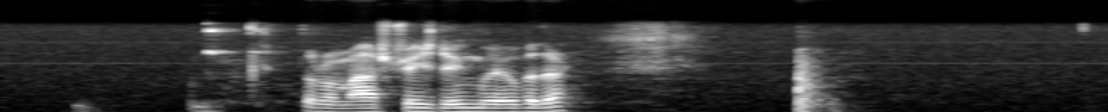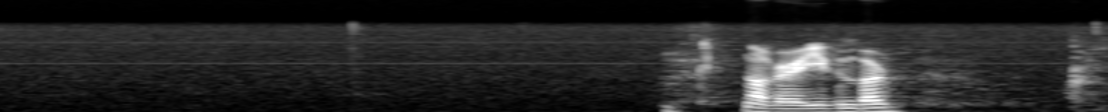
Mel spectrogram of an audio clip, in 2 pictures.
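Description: A young man speaks casually, close to a microphone.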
